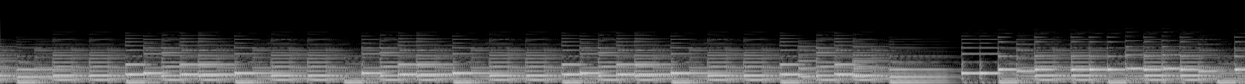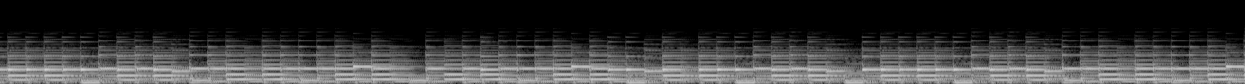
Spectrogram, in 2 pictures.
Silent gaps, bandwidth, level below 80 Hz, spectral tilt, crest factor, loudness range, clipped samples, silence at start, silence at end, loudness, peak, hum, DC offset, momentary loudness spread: none; 5.2 kHz; -38 dBFS; -10.5 dB/octave; 14 dB; 1 LU; under 0.1%; 0 s; 0 s; -18 LUFS; -4 dBFS; none; under 0.1%; 3 LU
